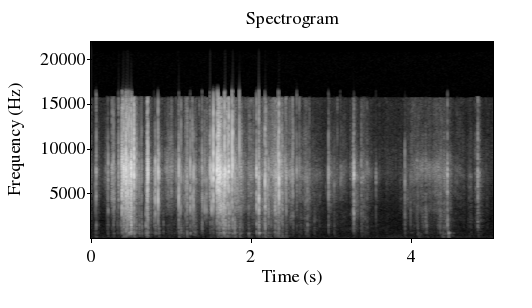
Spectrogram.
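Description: Foil Pokémon booster pack wrapper being torn open and crinkled, in two loud bursts within the first two and a half seconds. Fainter rustles and clicks follow as the cards are pulled out and handled.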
